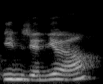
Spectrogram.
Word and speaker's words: Ingenieur: Por ejemplo, ingenieur, que veis que lo estoy pronunciando como en una manera francesa.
